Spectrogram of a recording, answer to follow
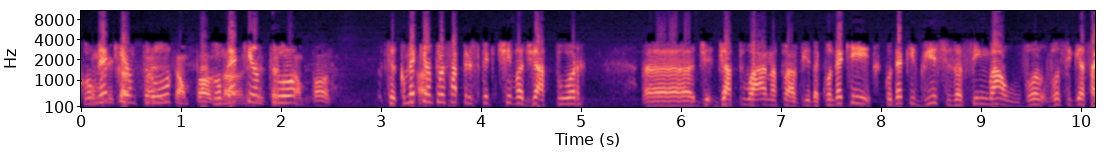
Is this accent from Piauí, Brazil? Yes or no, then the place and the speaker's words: yes; Piauí, Brazil; born there; apesar do meu sotaque, né, volta e meia as pessoas até não acreditam, mas eu nasci no Piauí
